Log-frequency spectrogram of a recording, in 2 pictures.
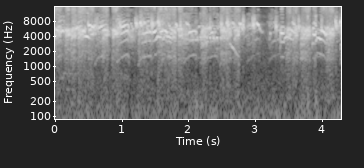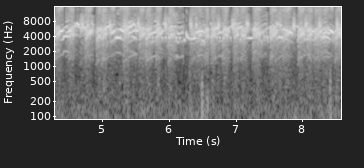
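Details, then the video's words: Small songbirds in a varied training recording: continuous high squeaks and curling whistles in a thick chorus, dipping briefly near the middle before resuming. "MASTERAN BURCIL VARIASI"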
